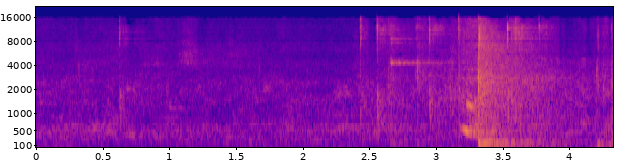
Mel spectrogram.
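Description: A table tennis ball clicks back and forth on bats and a table in an echoing hall.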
